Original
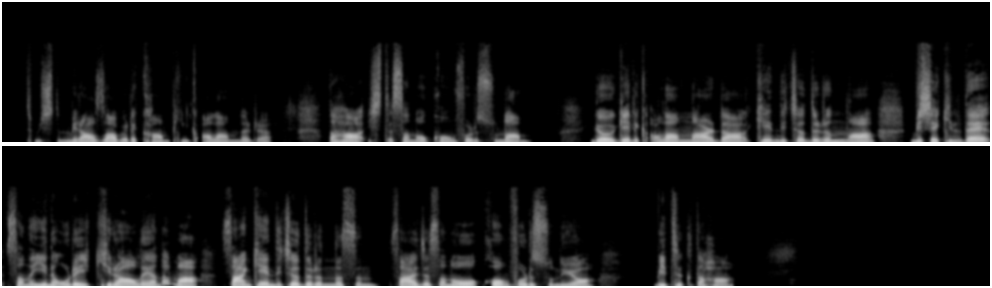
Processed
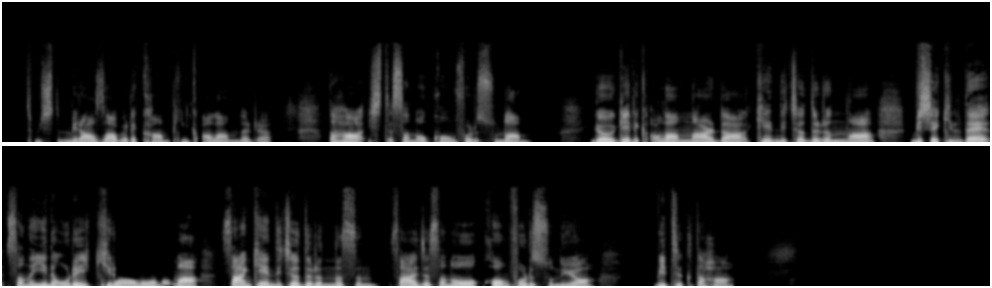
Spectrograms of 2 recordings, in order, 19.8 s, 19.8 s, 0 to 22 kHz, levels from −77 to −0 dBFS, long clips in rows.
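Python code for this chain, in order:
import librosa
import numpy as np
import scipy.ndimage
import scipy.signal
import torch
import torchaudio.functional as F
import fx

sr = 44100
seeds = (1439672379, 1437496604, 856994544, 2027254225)

y = fx.steep_lowpass(x, sr, hz=790.0, slope=36, at=(11.0, 11.6))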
